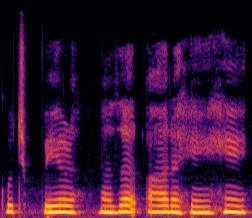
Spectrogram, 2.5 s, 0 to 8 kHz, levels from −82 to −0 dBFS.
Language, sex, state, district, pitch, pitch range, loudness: Hindi, female, Madhya Pradesh, Bhopal, 230 Hz, 225-240 Hz, -13 LUFS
